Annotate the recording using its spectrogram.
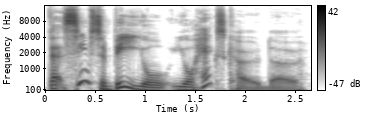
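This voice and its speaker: A chatty man chatting with his stream audience, his low voice rising and falling a lot. The sound is close and dry, with no room around it. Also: huge pitch swings, unhurried, darkish tone, no echo. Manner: chatty, reads chat messages aloud, frequent fillers. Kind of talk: casual chat with viewers.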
